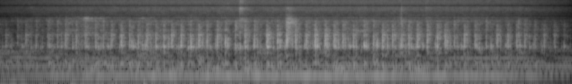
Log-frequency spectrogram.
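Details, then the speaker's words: Needle electromyography motor unit activity heard as snap, crackle and pop while the patient makes small, specific voluntary muscle contractions during an EMG study assessing nerve pinch points along a limb. "And we take a listen, literally a listen. You two can hear the snap, crackle and pop of your own electricity"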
